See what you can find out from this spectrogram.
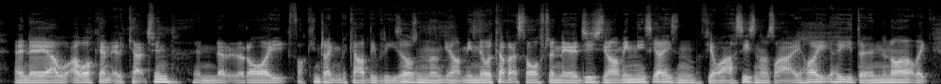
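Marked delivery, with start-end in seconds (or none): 8.0-8.9 put-on softened, toned-down, sanitised accent. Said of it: "modifying my accent, sanitising it".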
